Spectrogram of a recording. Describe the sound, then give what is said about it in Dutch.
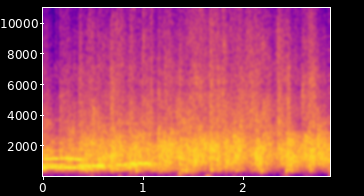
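A live audience at the show Voor de Show claps steadily and loudly, a dense wash of many hands with a few whistles or cheers briefly rising above it, sustained for the whole few seconds. “En een collega van ons die we erbij gaan halen en nog harder applaus voor gaan vragen.”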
